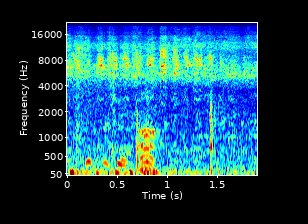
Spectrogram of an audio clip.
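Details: At a temple roost said by the guide to hold about a million bats, bats make a dense, high-pitched chattering hiss while a man speaks briefly.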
